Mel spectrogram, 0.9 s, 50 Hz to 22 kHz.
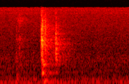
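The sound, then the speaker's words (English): Two quick clicks from a computer keyboard while the number 5,000 is typed in and return is pressed, short and close together, faint against a quiet hum, with no talking. “okay, so I put in 5,000 and then I hit return.”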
